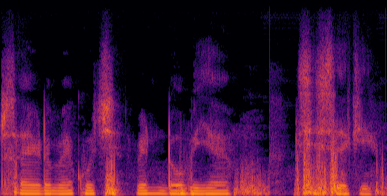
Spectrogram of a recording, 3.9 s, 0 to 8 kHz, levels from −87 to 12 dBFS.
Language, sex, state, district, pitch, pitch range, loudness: Hindi, male, Uttar Pradesh, Shamli, 115 Hz, 115-120 Hz, -19 LUFS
